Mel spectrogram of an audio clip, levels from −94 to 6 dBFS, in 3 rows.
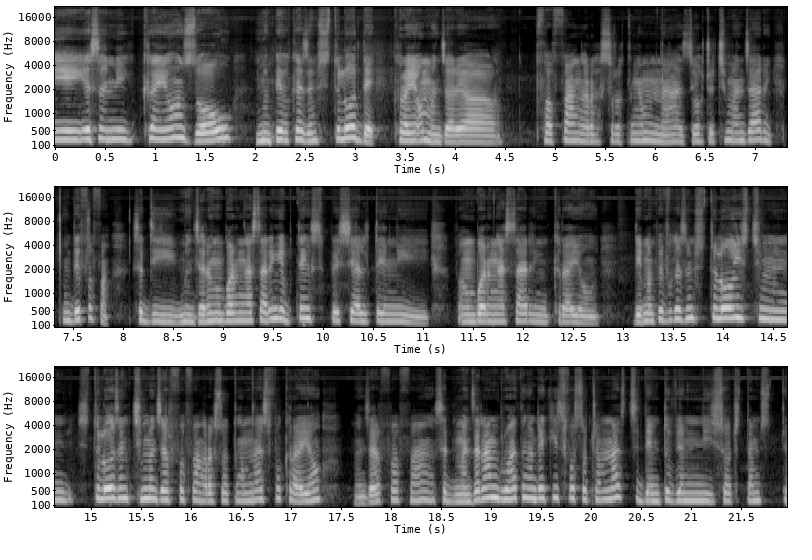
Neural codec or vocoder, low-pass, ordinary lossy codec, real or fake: vocoder, 44.1 kHz, 128 mel bands every 256 samples, BigVGAN v2; none; none; fake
